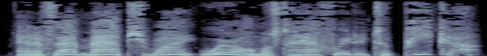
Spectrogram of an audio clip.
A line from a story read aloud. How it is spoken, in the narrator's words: Susanna said in a tight voice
